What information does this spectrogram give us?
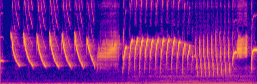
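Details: Canary tutor song with ornate phrasing, used to spur other canaries into singing: a run of rapid falling whistled notes, then a short buzzy phrase, a fast trill of rising-falling notes, and a lower rattling roll ending in thin high tones.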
